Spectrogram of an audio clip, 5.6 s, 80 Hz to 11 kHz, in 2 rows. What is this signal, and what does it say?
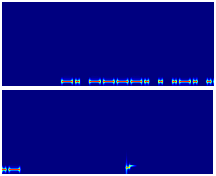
Morse code, heard as a keyed tone, about 25 wpm, 700 Hz. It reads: N9ERU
